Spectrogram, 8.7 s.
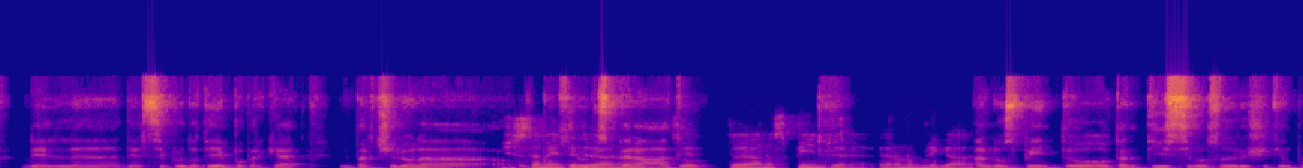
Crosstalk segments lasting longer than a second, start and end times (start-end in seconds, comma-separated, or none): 3.3-4.8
